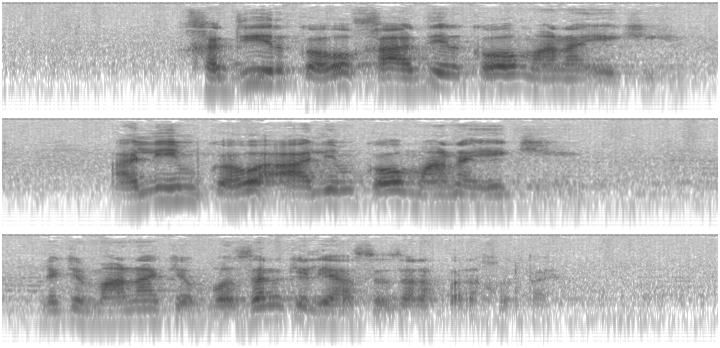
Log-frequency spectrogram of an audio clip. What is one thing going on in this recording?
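An elderly man speaks calmly, in a lecturing way, close by, with pauses between phrases.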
